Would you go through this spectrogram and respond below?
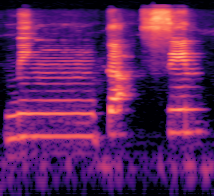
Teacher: نون ساکن کے بعد کاف آ رہا ہے، تو یہاں پر بھی ہم اخفا کریں گے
